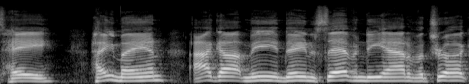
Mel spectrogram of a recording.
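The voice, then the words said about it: Poor put-on Arkansas accent. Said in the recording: “I do a terrible Arkansas accent.”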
